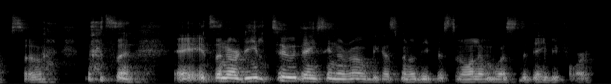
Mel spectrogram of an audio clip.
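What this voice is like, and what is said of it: Slightly strained, worn voice. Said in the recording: “My voice is a little bad because my favourite team, Hammarby, scored 3 goals on the arch rivals”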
